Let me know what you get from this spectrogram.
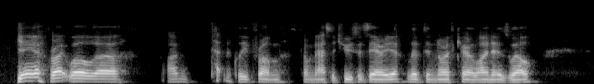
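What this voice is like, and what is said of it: Distinctive accent. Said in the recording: “you have quite an interesting accent”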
